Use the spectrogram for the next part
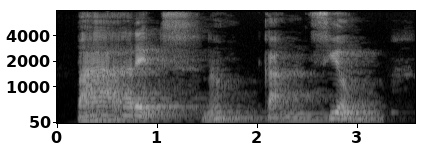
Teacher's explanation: la intensidad de la pronunciación recae sobre la última sílaba. Quiere decir que la sílaba tónica pertenece o recae en la última sílaba, ¿ya? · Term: agudas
